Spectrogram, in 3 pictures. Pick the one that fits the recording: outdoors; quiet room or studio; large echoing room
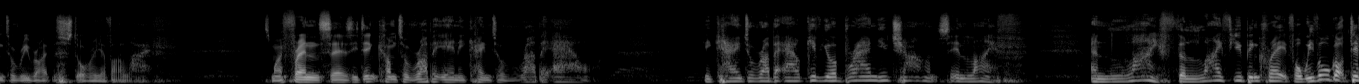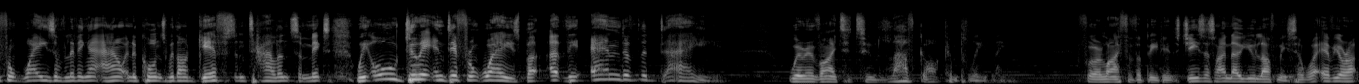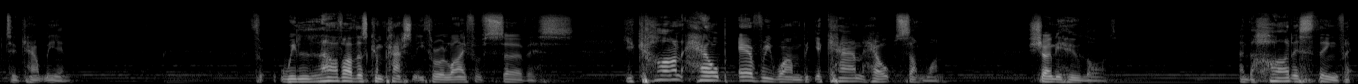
large echoing room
